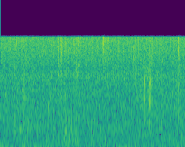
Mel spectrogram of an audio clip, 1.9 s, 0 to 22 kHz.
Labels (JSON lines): {"label": "biophony", "recorder": "SoundTrap 300"}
